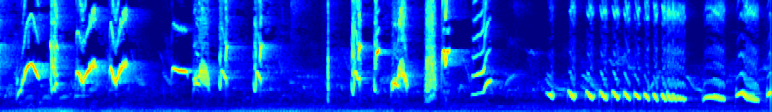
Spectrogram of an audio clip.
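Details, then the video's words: Shama song for goading a sluggish shama into singing: busy high whistles and sharp clicks, then a fast rhythmic rattle of rolling downslurred notes ending in longer whistles. "JELAS NYAUT ..!!! MURAI BATU LOYO LANGSUNG NAIK EMOSI & BONGKAR MATERI MENDENGARNYA"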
